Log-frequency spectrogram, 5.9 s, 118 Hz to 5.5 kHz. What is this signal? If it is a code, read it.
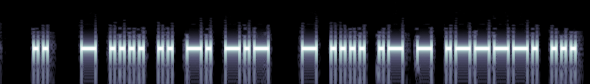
Morse code, heard as a keyed tone, about 25 wpm, 600 Hz. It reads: I THINK THAT'S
